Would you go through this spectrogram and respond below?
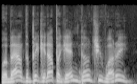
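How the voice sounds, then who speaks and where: A man's voice: fairly high pitch, rapid-fire, slightly rough, no echo, pitched above the performer's own voice. A man voicing a practical male dwarf miner in a fantasy audiobook, matter-of-fact about his work. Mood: consoling. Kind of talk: audiobook character voice.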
